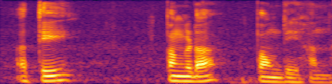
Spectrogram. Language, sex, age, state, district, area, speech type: Punjabi, male, 18-30, Punjab, Muktsar, rural, spontaneous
